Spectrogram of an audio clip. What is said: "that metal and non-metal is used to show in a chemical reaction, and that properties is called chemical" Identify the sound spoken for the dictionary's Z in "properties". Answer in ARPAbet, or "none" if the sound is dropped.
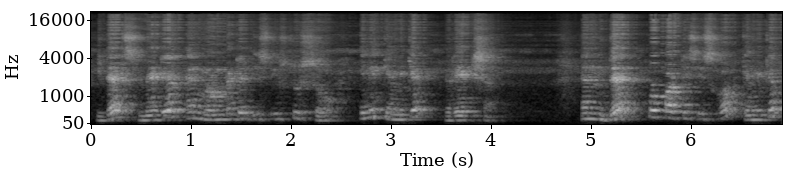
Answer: S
